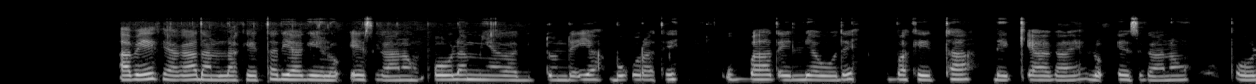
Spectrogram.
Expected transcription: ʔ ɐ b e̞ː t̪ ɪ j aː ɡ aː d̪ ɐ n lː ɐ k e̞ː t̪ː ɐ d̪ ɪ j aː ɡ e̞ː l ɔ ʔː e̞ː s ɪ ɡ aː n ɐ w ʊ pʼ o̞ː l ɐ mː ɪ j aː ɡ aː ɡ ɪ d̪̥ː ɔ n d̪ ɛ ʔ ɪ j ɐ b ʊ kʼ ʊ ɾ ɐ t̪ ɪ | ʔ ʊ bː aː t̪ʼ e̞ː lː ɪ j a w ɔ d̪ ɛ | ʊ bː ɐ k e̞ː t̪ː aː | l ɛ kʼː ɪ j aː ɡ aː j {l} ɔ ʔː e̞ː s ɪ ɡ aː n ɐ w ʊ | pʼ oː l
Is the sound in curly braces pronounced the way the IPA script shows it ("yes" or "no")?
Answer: yes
